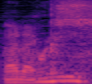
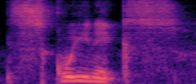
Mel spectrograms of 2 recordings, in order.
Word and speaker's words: Enix: latest but entry in Square Enix's beloved series, Enix. Bravely Default 2. I never pronounce it. I always released pronounce it this year. Enix. It's Enix. Because I always say Squeenix.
